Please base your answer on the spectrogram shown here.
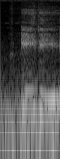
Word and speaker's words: EDI: why are you named edie edie is the phonetic pronunciation of edi that is an acronym for enhanced defense intelligence where are you my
